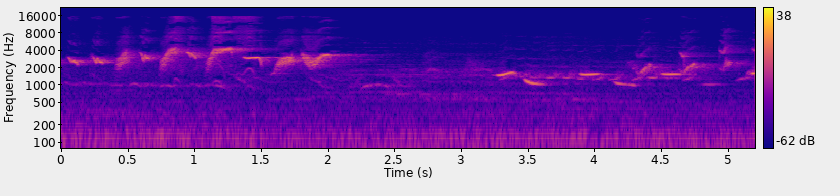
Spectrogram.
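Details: Green-bean-eye Chinese hwamei performing fighting song, used to teach other hwamei a soft, non-harsh song: rapid rich high warbles, a quiet gap, then a measured sequence of clear whistled notes.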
